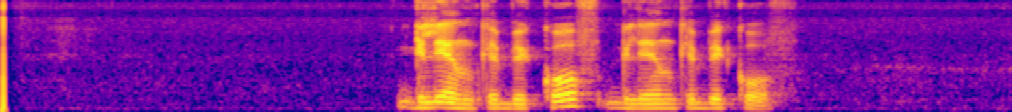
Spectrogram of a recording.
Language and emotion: Russian, neutral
